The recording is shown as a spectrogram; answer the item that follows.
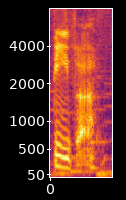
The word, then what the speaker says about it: Belvoir: some may have noticed we call it Beaver, but in fact it's spelled Belvoir and in French Belvoir means beautiful view.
